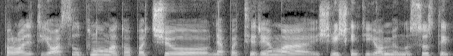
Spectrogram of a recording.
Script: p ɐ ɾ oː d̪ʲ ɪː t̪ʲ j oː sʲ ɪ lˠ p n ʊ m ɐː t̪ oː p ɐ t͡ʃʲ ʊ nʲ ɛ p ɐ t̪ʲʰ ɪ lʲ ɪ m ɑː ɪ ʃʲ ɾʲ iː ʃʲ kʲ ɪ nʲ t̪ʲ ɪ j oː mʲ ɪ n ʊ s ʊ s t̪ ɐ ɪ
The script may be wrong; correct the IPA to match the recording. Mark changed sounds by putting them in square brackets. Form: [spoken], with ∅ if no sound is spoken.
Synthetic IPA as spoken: p ɐ ɾ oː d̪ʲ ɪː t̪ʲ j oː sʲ ɪ lˠ p n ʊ m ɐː t̪ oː p ɐ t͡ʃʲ ʊ nʲ ɛ p ɐ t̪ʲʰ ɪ [ɾʲ] ɪ m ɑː ɪ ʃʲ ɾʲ iː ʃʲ kʲ ɪ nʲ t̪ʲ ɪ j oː mʲ ɪ n ʊ s ʊ s t̪ ɐ ɪ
